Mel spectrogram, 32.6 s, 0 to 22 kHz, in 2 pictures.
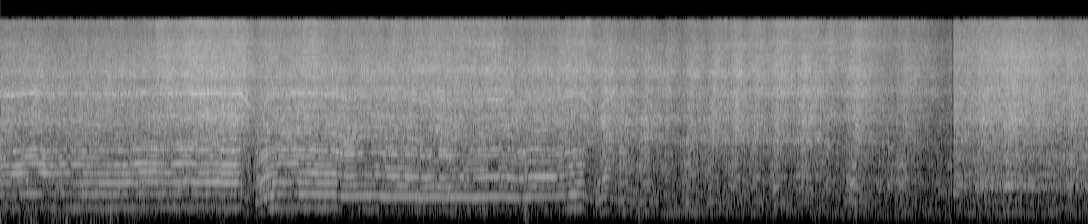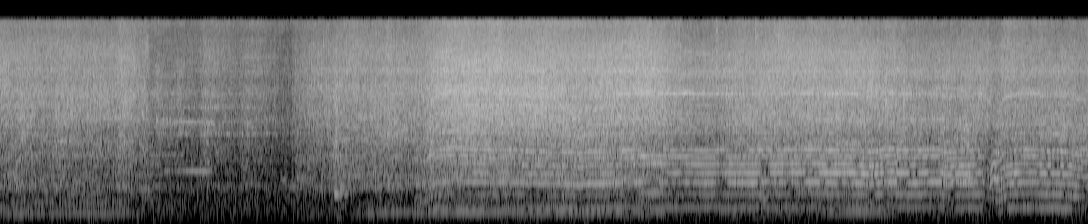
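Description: Gas-powered saw, a chainsaw type, revving up to high speed and holding there for several seconds at a time. It runs high at the start, rises again about 4 s in, drops to a rough lower running for the middle stretch, then revs high again for the last third. This is typical of firefighters cutting open a roof for ventilation.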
